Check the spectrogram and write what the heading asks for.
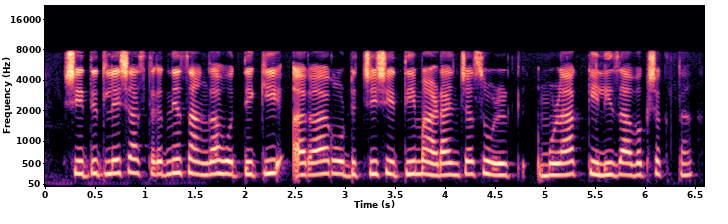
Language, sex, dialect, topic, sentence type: Marathi, female, Southern Konkan, agriculture, statement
